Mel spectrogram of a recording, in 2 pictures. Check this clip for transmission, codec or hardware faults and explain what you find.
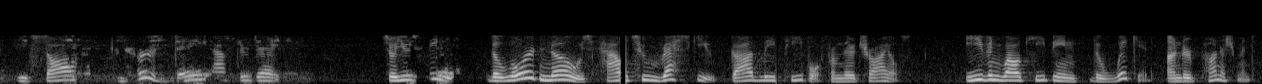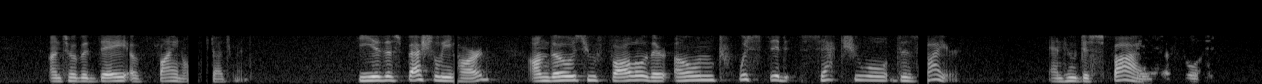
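Four kinds of fault are audible: the talker being pulled down during overlap, a second voice bleeding through, holes of silence in the stream, and a brief dip in the room sound at the very end.

Speech suppressed in double talk: at 0.0 to 0.26 s, 1.09 to 2.58 s, 4.1 to 4.56 s and 24.06 to 24.89 s the talker's level sags by roughly 15 dB at its deepest, thinning or breaking into pieces. Each dip coincides with the other party talking at the same time. The likely cause is an echo canceller that could not tell the near voice from loudspeaker echo during overlap and attenuated everything together.

Other side's voice leaking through: a fainter second voice sits under the talker from 0.65 to 3.13 s at around 20 dB down, from 4.14 to 4.62 s at around 10 dB down, and from 24.16 to 24.75 s at around 25 dB down. 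The device is likely playing the far end through a loudspeaker, and the canceller left some of that pickup in the microphone signal.

Packet loss filled with silence: hard-edged dropouts cut the speech at 6.2 s (60 ms), 7.76 s (20 ms), 17.16 s (40 ms) and 21.8 s (100 ms). Between 14.5 and 14.74 s a scattered cluster removes about 180 ms in total, with the longest gap 100 ms. Every gap is a multiple of 20 ms, which fits 20 ms packets that were lost and replaced with nothing.

Background gated by the echo canceller: in the last moment, from 25.17 s to the end, the room sound dips by about 6 dB for roughly 70 ms. Instead of fading naturally, the ambience briefly ducks. The likely cause is the canceller clamping the microphone while the loudspeaker was active, and the clip ends before it releases.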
